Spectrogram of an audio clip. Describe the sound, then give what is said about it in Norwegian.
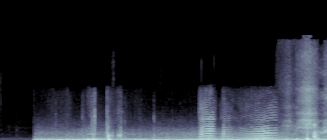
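A small, sneaky fart lets out a thin, high whine like a buzzing mosquito, rising over a steady low rumbling background for a few seconds. “fin liten smyger. Det var en smyger. som en mygg.”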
